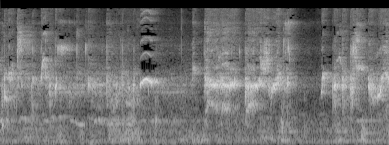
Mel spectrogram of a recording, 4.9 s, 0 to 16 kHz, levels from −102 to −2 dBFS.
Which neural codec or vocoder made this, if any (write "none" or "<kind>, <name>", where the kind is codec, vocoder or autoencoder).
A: none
